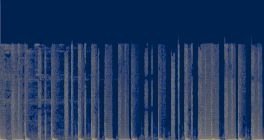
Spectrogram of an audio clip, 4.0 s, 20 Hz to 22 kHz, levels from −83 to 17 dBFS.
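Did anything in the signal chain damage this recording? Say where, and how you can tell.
Yes. One channel drops out, likely at a loose analogue connection, from 1.47 to 2.44 s: with one side of the stereo pair gone, the summed level falls abruptly by about 6 dB.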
